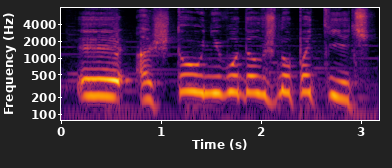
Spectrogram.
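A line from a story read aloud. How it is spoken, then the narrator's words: Anxious whisper. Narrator (Russian): Встревоженным шепотом переспросил сержант Колон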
